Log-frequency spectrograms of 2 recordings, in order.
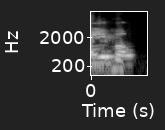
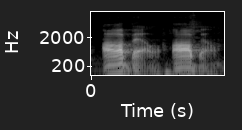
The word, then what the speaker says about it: Abel: Put the A is stronger than the rest of the word.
